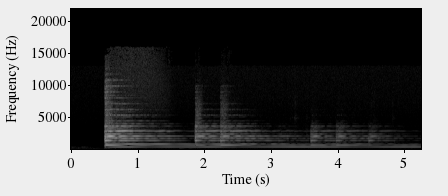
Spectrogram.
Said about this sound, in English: Bells are loud. And in stereo.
